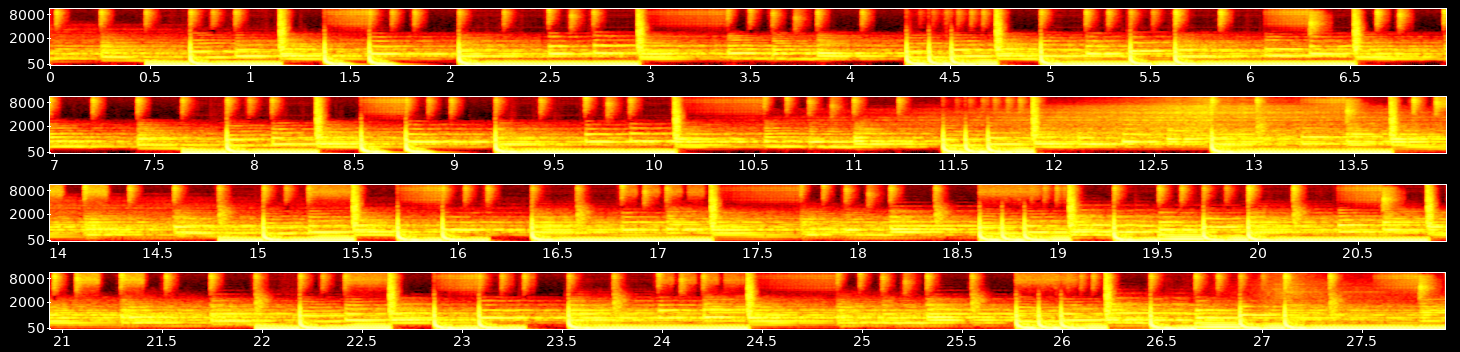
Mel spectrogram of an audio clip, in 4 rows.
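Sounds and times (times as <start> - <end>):
UK drill trap beat: 0.0 - 12.0, 12.8 - 27.9.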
